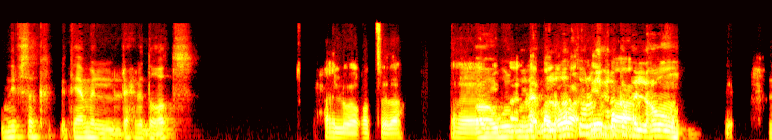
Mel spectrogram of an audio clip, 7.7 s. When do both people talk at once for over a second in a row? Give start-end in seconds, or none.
4.8-6.5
